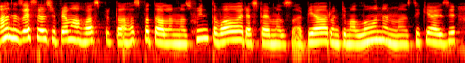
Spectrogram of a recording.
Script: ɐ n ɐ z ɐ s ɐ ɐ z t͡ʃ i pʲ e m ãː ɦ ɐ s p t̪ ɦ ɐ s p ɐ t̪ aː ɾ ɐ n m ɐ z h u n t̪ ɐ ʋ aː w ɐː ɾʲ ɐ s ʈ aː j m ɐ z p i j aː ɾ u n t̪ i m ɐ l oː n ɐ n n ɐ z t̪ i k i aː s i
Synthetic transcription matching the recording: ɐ n ɐ z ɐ s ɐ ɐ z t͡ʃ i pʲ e m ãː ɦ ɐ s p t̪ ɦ ɐ s p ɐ t̪ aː l ɐ n m ɐ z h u n t̪ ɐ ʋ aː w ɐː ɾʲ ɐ s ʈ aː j m ɐ z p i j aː ɾ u n t̪ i m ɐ l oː n ɐ n m ɐ z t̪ i k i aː z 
